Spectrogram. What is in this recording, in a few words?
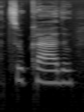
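"tzucadu", Sardinian, female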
